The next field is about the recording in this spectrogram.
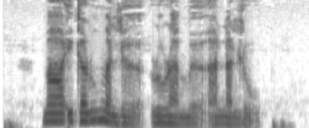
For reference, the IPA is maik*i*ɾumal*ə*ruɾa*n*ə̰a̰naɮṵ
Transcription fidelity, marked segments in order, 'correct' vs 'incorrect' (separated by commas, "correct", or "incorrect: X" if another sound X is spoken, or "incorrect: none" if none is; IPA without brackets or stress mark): incorrect: a, correct, incorrect: m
